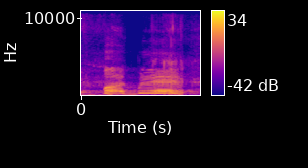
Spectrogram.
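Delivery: high-pitched mock-scared kid. Acting out scared kids at school, mock fright. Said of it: "kids are scared".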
